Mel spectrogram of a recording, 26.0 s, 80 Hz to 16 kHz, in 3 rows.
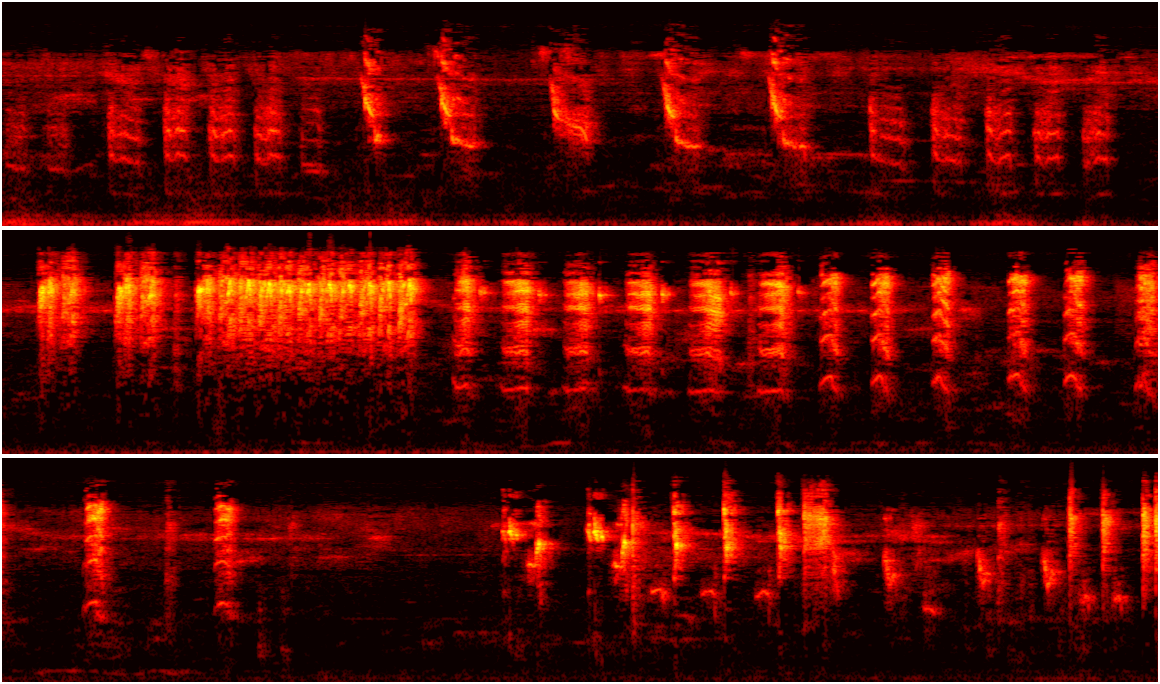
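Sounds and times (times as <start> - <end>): shrike harsh grating calls: 0.0 - 19.3.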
